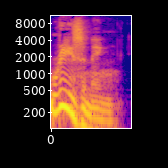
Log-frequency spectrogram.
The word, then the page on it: reasoning: British English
